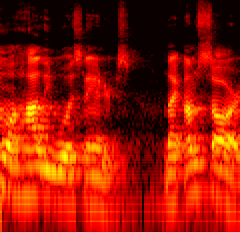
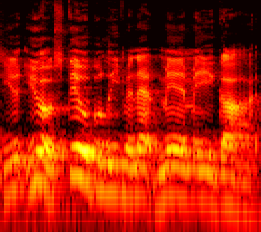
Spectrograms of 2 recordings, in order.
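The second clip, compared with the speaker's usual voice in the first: ordinary talk, nothing marked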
